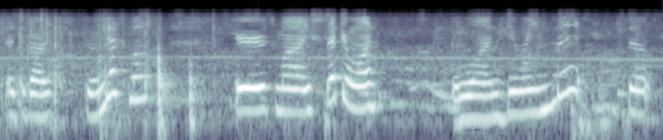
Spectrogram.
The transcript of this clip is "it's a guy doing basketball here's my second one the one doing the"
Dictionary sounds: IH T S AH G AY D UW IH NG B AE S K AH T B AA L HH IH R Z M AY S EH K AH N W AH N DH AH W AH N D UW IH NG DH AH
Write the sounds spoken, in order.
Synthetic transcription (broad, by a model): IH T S AH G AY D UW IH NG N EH K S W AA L HH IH R Z M AY S EH K AH N W AH N DH AH W AH N D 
